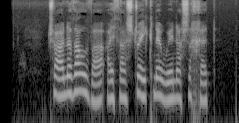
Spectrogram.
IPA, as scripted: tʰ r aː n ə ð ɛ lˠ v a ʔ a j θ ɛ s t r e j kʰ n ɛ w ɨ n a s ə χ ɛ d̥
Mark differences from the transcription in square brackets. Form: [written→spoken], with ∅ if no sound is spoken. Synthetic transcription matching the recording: tʰ r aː n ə ð [ɛ→a] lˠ v a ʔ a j θ [ɛ→a] s t r e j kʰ n ɛ w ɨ n a s ə χ ɛ d̥

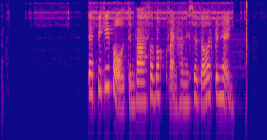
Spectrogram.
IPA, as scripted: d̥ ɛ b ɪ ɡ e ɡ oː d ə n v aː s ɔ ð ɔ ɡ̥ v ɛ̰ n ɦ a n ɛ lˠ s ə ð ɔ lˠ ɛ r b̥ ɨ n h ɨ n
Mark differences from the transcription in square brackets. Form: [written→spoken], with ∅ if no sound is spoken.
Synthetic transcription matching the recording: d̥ ɛ b ɪ ɡ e [ɡ→b] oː d ə n v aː [s→θ] ɔ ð ɔ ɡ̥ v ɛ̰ n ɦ a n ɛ [lˠ→∅] s ə ð ɔ lˠ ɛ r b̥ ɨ n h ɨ n

